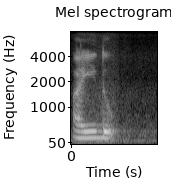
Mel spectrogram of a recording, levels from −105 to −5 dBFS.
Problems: constant background noise, low volume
